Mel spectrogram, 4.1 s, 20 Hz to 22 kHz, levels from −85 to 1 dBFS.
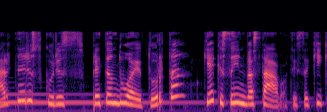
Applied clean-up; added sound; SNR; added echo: none; Bass guitar; 16 dB; none.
